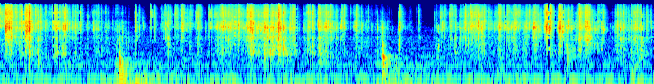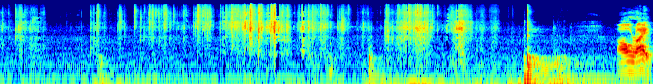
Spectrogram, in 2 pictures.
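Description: Foil trading-card pack wrappers being torn open and crinkled by hand, in repeated bursts of crinkling with pauses between, and a few soft thumps. A voice starts near the end.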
